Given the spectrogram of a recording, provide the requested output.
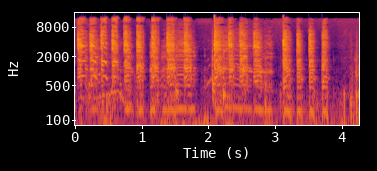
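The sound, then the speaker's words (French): A flock of geese honks loudly and continuously, with many overlapping calls in quick, uneven bursts, without any talking. “Ah puis il y a des oies également.”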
